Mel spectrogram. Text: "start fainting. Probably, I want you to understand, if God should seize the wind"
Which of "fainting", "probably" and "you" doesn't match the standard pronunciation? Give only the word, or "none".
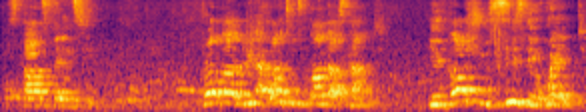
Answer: fainting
